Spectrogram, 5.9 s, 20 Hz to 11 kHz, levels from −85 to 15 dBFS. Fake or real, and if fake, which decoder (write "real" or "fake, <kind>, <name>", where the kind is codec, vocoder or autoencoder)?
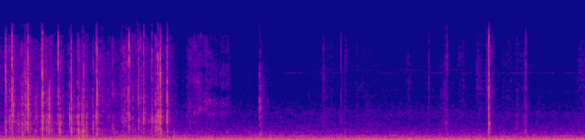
real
